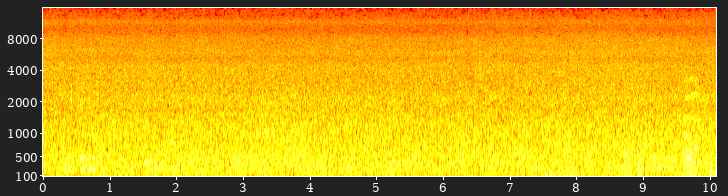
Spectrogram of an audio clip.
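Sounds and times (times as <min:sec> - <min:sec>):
heavy rain pouring: 0:00.0 - 0:10.0.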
